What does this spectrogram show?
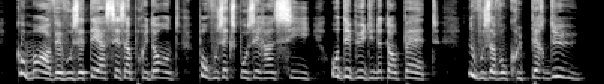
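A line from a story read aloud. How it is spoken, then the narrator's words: Exclaiming. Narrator (French): s'écria-t-il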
